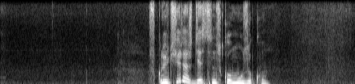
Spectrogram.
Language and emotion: Russian, neutral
